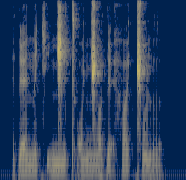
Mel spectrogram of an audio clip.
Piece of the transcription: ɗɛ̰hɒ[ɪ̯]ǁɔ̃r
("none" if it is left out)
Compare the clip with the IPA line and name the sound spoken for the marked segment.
ə̯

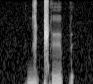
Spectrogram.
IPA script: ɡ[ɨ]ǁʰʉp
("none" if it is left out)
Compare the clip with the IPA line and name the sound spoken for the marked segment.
ɨ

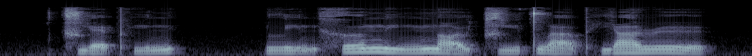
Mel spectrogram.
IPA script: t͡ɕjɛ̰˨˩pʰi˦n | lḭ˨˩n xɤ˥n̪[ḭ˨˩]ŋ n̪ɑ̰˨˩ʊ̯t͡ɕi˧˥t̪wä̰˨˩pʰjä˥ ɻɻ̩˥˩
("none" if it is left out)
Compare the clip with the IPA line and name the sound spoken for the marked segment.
i˧˥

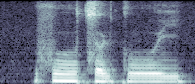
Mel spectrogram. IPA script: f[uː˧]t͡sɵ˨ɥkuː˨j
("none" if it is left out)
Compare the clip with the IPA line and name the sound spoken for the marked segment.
uː˧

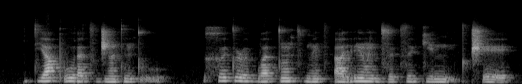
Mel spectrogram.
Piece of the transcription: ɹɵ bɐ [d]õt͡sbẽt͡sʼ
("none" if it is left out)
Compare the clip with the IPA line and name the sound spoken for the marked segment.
t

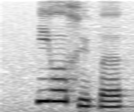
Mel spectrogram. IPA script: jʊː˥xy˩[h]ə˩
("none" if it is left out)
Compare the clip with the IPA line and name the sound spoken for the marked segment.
p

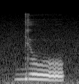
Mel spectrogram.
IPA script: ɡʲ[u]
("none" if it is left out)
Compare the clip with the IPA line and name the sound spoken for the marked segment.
u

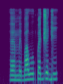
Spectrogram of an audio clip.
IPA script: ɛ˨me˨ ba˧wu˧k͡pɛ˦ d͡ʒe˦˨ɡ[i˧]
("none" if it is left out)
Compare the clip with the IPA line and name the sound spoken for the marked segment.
i˧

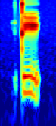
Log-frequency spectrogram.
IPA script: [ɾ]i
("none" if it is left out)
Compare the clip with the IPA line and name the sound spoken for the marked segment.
t̪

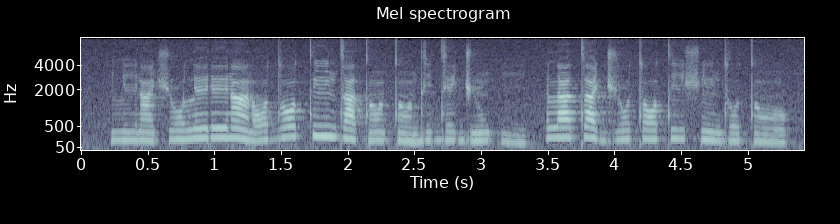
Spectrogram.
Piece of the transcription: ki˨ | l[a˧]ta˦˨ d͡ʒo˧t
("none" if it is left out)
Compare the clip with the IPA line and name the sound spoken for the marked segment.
a˦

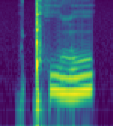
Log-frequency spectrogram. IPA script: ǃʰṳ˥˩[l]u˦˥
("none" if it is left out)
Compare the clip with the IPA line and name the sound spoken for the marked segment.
l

